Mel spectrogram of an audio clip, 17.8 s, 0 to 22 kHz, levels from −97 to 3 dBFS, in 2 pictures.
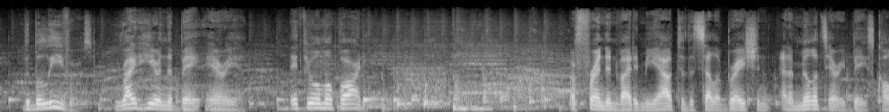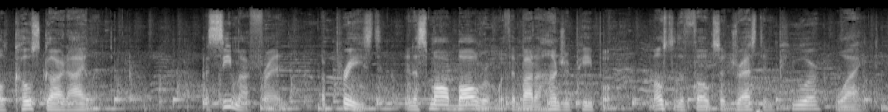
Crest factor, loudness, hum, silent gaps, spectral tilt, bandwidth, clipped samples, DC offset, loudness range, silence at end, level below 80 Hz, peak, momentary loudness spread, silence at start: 18 dB; -18 LUFS; none; none; -5 dB/octave; 16 kHz; under 0.1%; under 0.1%; 4 LU; 0 s; -50 dBFS; 0 dBFS; 14 LU; 0 s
